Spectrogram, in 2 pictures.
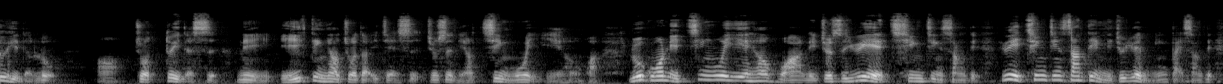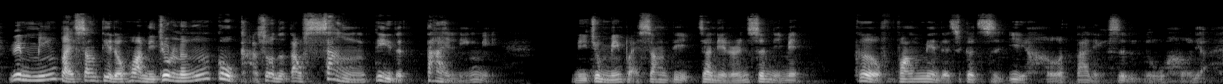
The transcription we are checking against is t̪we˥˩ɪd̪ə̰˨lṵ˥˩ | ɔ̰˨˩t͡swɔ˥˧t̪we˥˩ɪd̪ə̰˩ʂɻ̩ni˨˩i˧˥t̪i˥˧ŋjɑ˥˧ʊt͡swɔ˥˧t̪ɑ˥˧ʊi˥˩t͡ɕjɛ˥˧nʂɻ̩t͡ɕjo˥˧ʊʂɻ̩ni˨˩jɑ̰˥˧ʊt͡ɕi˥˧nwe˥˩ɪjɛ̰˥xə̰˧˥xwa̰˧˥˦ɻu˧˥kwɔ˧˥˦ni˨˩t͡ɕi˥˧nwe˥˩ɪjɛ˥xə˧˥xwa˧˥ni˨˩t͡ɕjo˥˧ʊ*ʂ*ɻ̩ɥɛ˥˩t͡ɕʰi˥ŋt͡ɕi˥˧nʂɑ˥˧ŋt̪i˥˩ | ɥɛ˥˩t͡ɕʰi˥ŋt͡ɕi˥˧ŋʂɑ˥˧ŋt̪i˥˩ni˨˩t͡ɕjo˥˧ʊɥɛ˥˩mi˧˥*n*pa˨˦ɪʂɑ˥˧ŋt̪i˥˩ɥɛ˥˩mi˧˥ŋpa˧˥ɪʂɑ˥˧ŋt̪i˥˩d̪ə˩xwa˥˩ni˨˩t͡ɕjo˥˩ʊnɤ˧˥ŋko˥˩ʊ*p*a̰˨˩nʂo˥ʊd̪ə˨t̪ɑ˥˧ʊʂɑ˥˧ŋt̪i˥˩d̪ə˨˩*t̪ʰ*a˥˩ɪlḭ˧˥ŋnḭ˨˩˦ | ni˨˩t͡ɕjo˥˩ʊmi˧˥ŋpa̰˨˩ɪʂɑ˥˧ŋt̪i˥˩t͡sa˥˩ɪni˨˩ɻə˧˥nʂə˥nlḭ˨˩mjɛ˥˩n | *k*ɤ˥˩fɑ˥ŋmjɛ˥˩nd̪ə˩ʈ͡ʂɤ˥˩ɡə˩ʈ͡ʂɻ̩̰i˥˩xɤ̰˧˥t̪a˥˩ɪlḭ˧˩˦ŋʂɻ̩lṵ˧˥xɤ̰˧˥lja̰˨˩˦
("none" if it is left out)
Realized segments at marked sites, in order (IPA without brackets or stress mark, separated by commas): ʂ, ŋ, k, t̪, k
